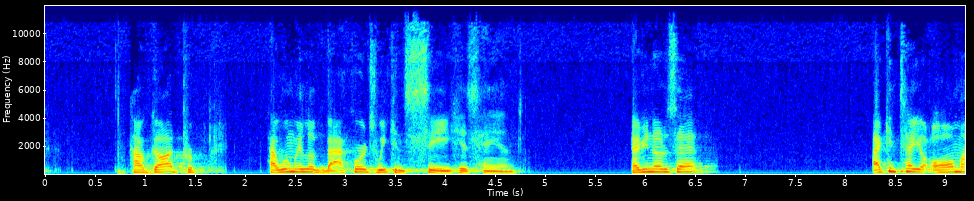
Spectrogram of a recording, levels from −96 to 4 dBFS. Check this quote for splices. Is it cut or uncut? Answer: uncut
